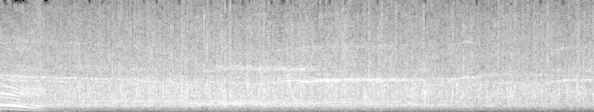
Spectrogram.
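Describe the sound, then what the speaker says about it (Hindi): Loud, dense applause from a TV dance show studio audience fills the whole stretch evenly, a steady wash of clapping with a brief sweeping electronic effect at the very start. "जोरदार ताली हो जाए अभी के लिए।"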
